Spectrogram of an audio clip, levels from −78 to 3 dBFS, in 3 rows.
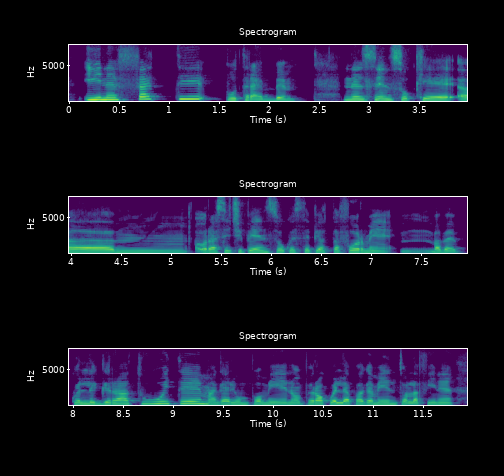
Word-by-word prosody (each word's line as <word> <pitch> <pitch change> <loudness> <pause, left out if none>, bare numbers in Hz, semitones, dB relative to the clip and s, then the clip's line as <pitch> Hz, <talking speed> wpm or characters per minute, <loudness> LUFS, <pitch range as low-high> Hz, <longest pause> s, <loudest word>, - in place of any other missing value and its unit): in 290 +1 +9
effetti 355 +5 +3 0.2
potrebbe. 185 -4 -3 0.4
Nel 235 0 0
senso 225 0 -2
che, 210 -2 +1
uhm, 200 -2 +1
ora, 215 -1 +1
se 210 0 -5
ci 230 +3 -6
penso, 210 -1 -2
queste 205 0 -6
piattaforme, 200 -1 -3
mhmm - - -17 0.2
vabbè, 190 -2 -3
quelle 230 +3 -2
gratuite 265 +5 0
magari 210 -4 -1
un 205 0 -5
po' 210 +1 -2
meno, 195 -1 -4
però 230 +4 0
quelle 210 -3 +2
a - - 0
pagamento 215 -1 -3
alla 195 0 0
fine, 200 0 -6
210 Hz, 135 wpm, -21 LUFS, 200-235 Hz, 0.4 s, in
